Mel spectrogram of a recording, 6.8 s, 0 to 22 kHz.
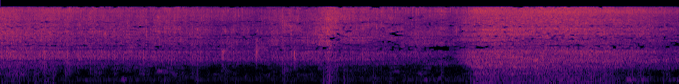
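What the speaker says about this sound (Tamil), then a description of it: "எண்ணெய் நல்லா சூடானதும் 1 டீஸ்பூன் கடுகு, 1 டீஸ்பூன் உளுந்து, 1/2 டீஸ்பூன் பெருங்காயத்தூள் சேர்த்துக்கோங்க." Mustard seeds, urad dal and asafoetida crackle and sizzle steadily in hot oil for an onion chutney tempering. The loud, bright hiss carries on without a break and swells near the end.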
